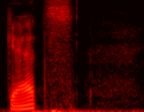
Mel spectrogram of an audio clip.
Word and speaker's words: gets: with words like takes gets you pronounce it with an S okay so I don't say takes I don't use a Z I use an S ok so it takes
